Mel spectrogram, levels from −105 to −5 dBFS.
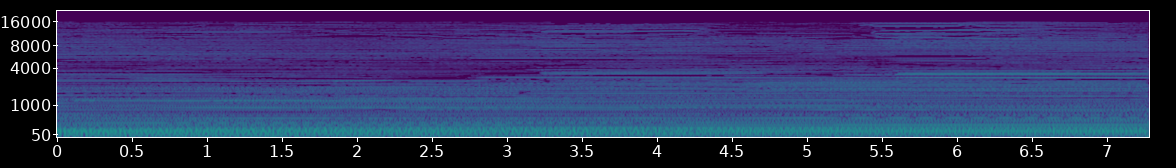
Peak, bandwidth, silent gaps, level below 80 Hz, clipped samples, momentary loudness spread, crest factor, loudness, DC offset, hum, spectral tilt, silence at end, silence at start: -44 dBFS; 16 kHz; none; -66 dBFS; under 0.1%; 3 LU; 12 dB; -58 LUFS; under 0.1%; none; -4.5 dB/octave; 0 s; 0 s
